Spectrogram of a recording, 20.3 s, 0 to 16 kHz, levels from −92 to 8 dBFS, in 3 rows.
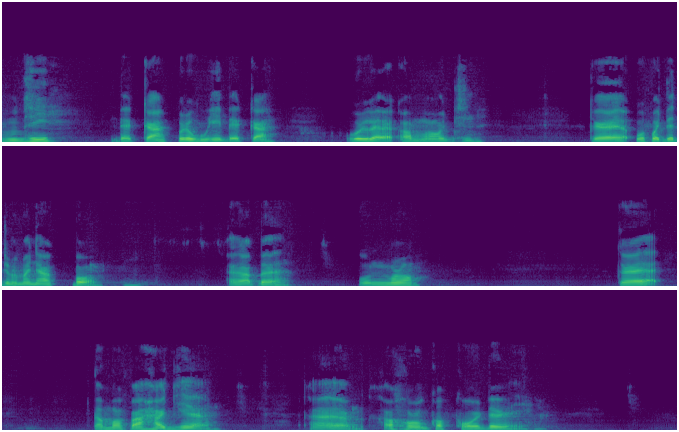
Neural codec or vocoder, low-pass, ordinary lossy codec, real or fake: autoencoder, 22.05 kHz, a latent of 192 numbers a frame, VITS, trained on one speaker; 9.9 kHz; MP3, 64 kbps; fake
